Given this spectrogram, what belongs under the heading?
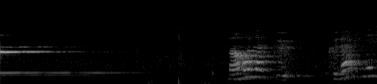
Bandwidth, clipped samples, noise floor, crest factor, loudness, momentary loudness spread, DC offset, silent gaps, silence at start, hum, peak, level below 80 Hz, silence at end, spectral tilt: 13 kHz; under 0.1%; -67 dBFS; 18 dB; -39 LUFS; 24 LU; under 0.1%; none; 0 s; none; -24 dBFS; -82 dBFS; 0 s; -2 dB/octave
